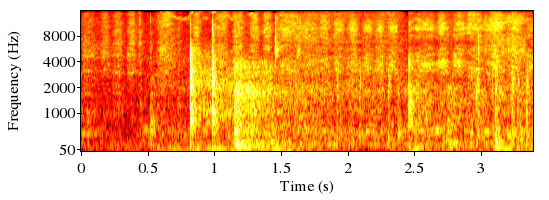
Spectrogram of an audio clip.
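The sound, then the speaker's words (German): Scratchy writing on a board during a maths lecture: several short, rough strokes, quiet and irregular, with brief sharper scrapes and no talk. “Also ich schreibe das nochmal.”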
